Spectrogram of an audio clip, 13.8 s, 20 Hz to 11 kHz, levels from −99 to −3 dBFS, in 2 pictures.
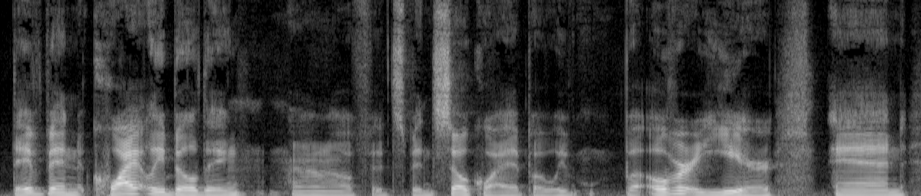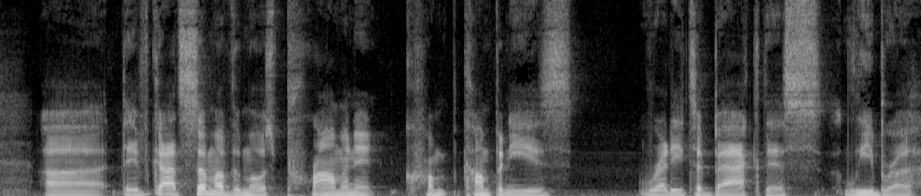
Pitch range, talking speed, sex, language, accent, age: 115-140 Hz, 150 wpm, male, English, American, 30-49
